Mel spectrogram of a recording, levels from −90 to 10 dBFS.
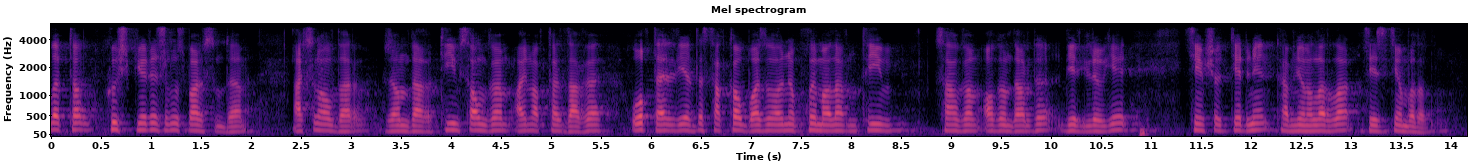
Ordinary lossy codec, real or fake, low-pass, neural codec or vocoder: none; fake; 5.4 kHz; codec, 24 kHz, 0.9 kbps, WavTokenizer, small release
